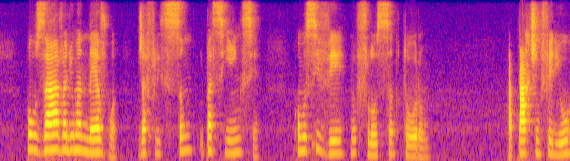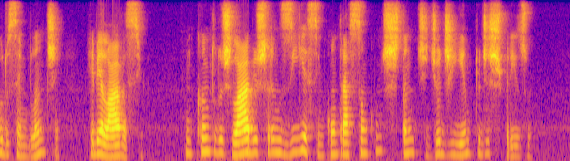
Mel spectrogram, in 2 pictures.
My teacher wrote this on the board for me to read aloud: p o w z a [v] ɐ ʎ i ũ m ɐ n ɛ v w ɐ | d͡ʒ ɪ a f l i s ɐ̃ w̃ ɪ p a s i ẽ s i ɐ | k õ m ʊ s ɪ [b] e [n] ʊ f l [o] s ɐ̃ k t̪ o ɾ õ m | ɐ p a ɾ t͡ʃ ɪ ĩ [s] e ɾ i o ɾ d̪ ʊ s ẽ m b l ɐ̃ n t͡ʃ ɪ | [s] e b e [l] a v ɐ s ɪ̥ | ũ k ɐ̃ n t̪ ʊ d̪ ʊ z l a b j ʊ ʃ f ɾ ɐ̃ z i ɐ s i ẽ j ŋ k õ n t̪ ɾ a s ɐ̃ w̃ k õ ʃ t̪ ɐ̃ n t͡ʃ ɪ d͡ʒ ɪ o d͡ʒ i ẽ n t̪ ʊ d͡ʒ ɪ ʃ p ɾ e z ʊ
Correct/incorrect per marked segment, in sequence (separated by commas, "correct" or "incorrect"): correct, incorrect, correct, correct, incorrect, incorrect, correct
